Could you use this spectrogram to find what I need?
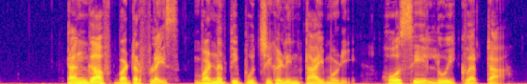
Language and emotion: Tamil, neutral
